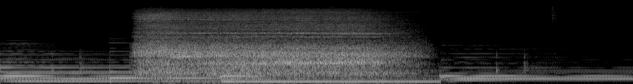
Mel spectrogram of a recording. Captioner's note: exhale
